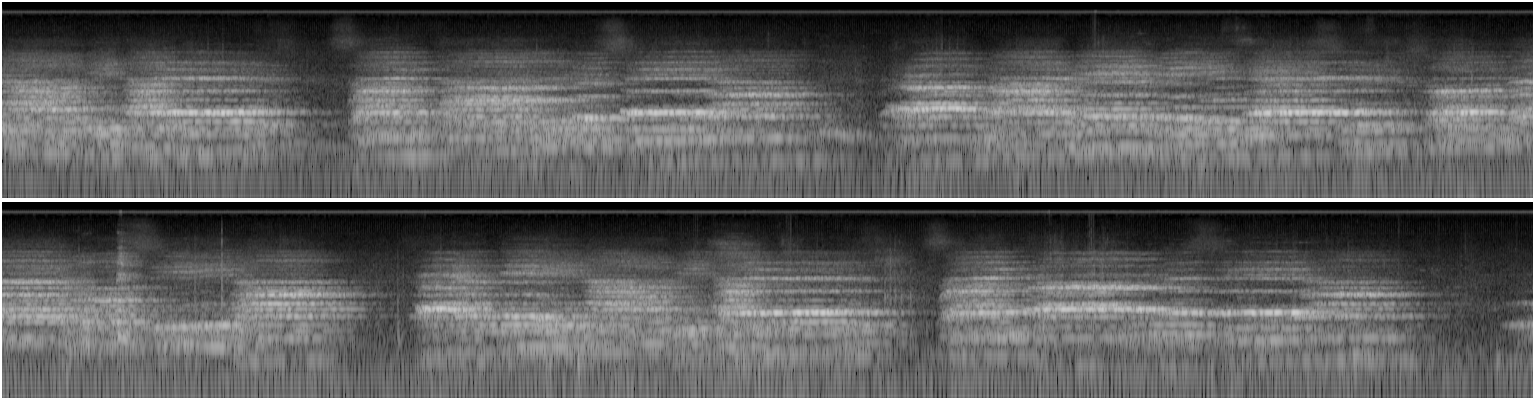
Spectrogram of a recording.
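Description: Lucia procession choir singing in long phrases of about five seconds, with a short break for breath between each.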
